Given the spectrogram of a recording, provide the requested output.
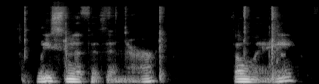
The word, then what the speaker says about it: Thome: Thome or Tome, or some people say it so many different ways. How do you say it? Jim Thome. What's that? Tome, that's what I thought.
